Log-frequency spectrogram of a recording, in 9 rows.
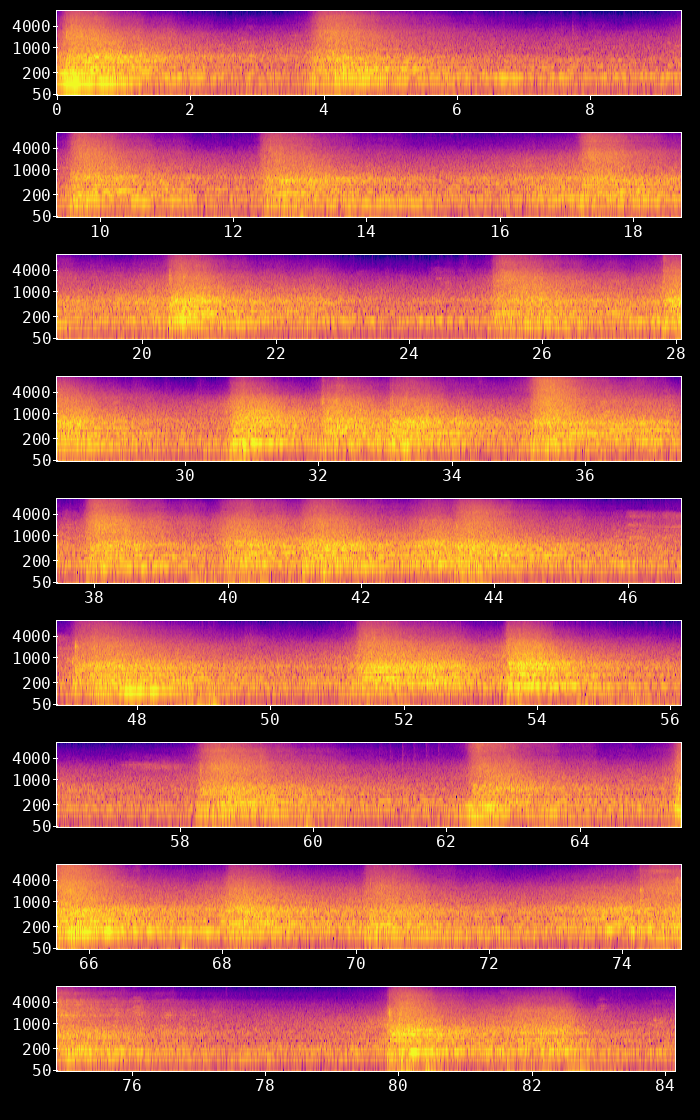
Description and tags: under the bridge
I placed my mics under the Hawthorne Bridge in Portland where the road surface changes from normal pavement to a metal grate which makes an interesting noise when cars drive on it.
Recorded with AT4021 mics into a modified Marantz PMD661.
field-recording, oregon, cars, people, city, bridge, trucks, portland, phonography, grate, vibrate, traffic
